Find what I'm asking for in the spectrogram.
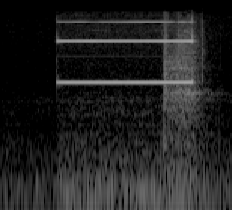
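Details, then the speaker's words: Ohmmeter continuity test on a switching FET from a Yamabishi SF-PW switch-mode power supply (FREQROL-SF CNC spindle drive): one steady high beep about a second, a dead drain-to-source short that blew the current-sense resistor. "And as you can see from the drain to the source, that is a just an absolute dead short."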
